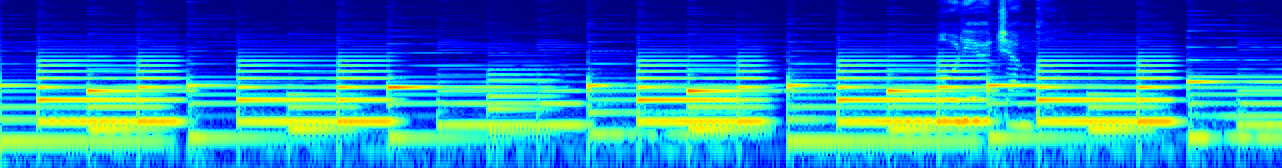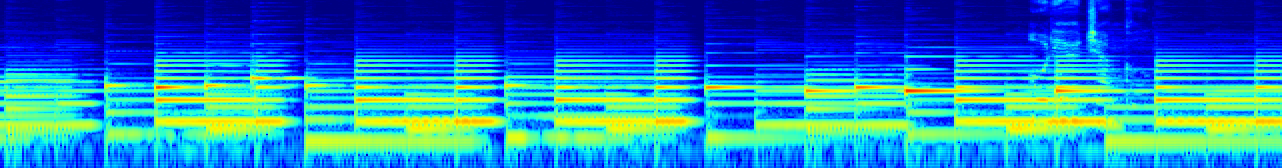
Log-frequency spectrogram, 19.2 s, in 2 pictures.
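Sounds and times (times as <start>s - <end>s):
calming thoughtful piano music: 0.0s - 19.2s.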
